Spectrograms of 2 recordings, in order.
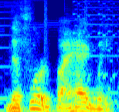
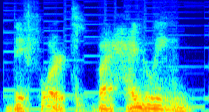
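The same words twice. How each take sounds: First: It is spoken in the speaker's ordinary accent. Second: It is spoken with a put-on Russian accent.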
